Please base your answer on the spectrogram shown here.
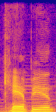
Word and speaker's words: Campion: Campion? Like champion, but without the H? Yeah. That's Campion.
